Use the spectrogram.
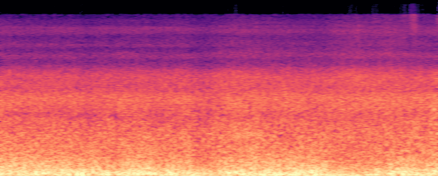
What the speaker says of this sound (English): The cool sea breeze which flows through this area today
